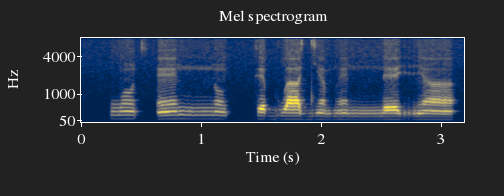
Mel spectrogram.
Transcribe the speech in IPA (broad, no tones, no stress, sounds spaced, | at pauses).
w õ t͡sʼ ɛ̃ nː õ kː ɛ b w a dʲ ã b ɛ̃ nː ɛ rʲ ã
